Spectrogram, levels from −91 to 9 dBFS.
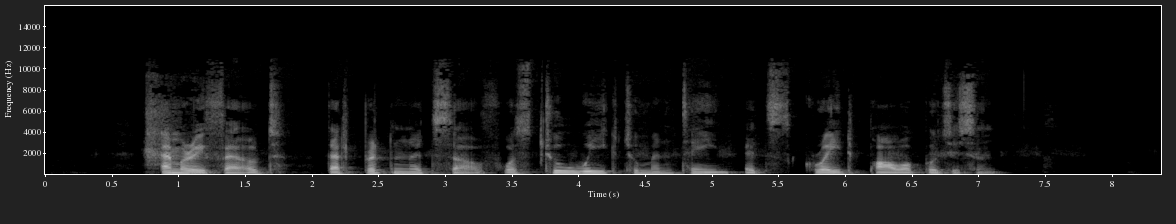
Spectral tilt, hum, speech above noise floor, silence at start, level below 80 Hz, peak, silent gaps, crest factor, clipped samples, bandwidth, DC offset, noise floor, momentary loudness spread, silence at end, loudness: -6 dB/octave; none; 52 dB; 0.75 s; -72 dBFS; -12 dBFS; none; 22 dB; under 0.1%; 11 kHz; under 0.1%; -84 dBFS; 15 LU; 1.25 s; -33 LUFS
